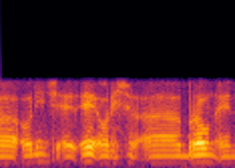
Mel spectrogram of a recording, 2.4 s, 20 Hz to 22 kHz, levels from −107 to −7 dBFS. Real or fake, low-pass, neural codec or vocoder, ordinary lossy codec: real; 3.6 kHz; none; Opus, 32 kbps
